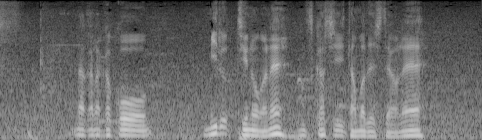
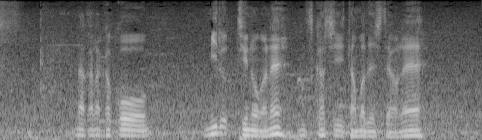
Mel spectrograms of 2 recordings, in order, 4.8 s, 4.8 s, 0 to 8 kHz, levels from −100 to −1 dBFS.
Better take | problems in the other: first | background sound (Race car, auto racing); 12 dB below the speech

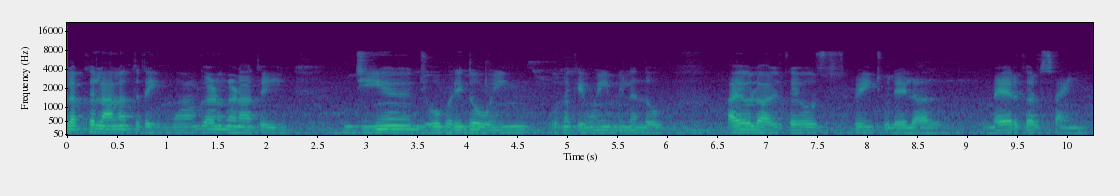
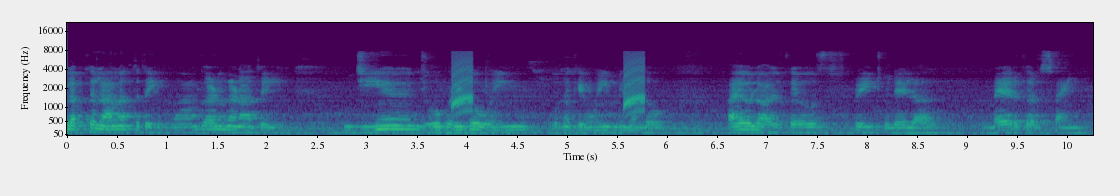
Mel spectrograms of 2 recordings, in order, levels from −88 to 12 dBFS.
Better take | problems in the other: first | background sound (Alarm); 7 dB below the speech // room echo; dies away in 0.9 s

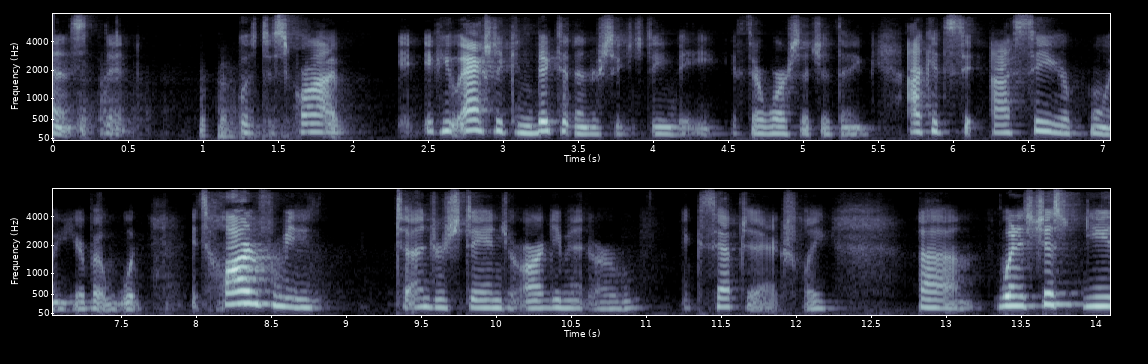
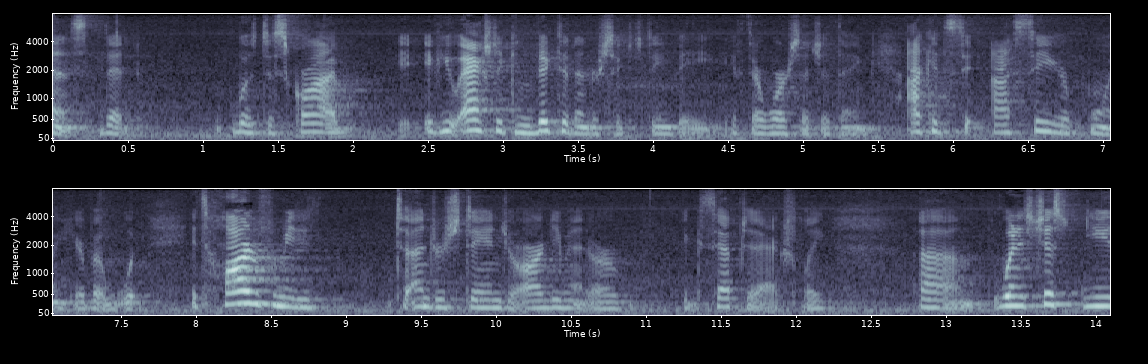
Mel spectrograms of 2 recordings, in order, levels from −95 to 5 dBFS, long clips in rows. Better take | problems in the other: second | noise reduction (neural mask model DeepFilterNet 3)

